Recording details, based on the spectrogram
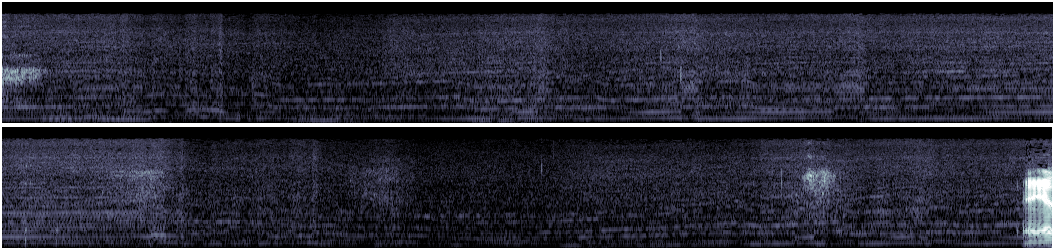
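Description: A race car in a racing video game rolls into the pit lane, its engine holding a steady, moderately loud harmonic drone with small pitch shifts, ending in a brief louder burst.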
